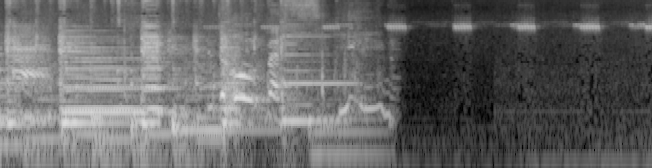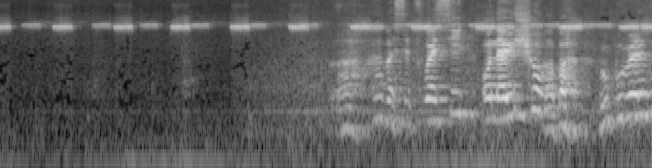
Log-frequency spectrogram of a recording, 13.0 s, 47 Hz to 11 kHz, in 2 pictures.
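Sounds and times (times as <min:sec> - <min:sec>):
guitar music: 0:00.0 - 0:04.0
crickets chirping: 0:02.2 - 0:13.0.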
